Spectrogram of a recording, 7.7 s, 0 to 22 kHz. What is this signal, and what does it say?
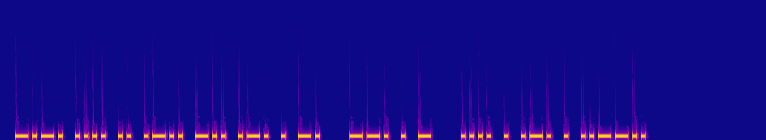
Morse code, heard as a keyed tone, about 28 wpm, 700 Hz. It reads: CHILDREN GET HERE?
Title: Sentences from Top 1000 Words - Review Part 1 - 28wpm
